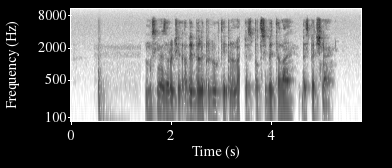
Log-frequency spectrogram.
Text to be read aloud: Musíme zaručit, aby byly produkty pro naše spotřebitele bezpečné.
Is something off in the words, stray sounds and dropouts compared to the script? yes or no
yes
